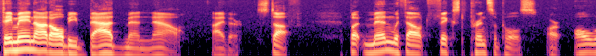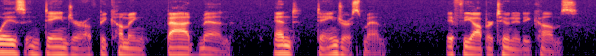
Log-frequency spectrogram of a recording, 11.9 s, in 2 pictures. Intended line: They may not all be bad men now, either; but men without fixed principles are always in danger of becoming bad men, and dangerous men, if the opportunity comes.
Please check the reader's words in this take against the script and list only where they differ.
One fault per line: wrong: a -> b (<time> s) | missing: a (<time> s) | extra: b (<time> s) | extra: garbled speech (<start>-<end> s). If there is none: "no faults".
extra: stuff (2.5 s)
